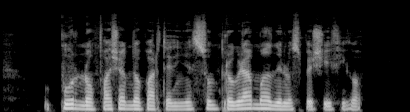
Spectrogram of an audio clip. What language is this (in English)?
Italian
